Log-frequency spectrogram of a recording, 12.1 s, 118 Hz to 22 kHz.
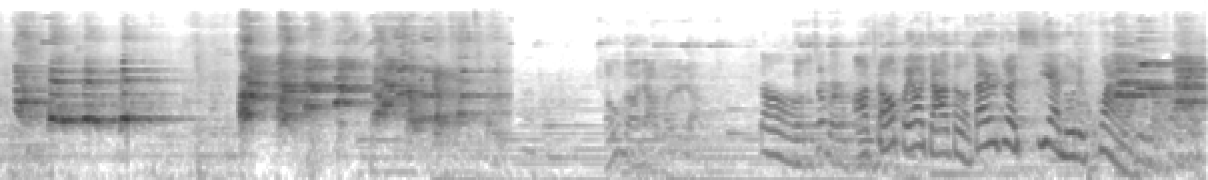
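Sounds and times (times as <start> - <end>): dogs barking and howling: 0.0 - 5.2, 11.1 - 12.0.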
